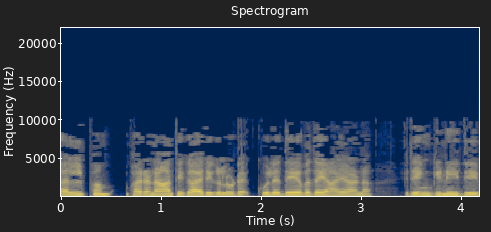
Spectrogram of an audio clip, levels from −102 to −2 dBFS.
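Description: Likely low-bitrate AAC compression throughout, which fits about 32 kbps: the speech loses everything above 10.2 kHz, sounding dull and smeared with audible warbling artefacts.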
